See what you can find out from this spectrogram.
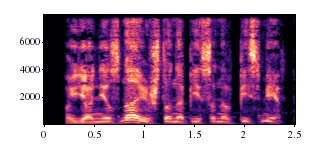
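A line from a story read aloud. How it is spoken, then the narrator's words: Mumbling. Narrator (Russian): забормотал Мильс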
